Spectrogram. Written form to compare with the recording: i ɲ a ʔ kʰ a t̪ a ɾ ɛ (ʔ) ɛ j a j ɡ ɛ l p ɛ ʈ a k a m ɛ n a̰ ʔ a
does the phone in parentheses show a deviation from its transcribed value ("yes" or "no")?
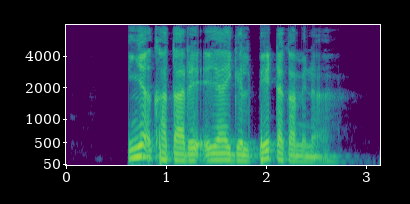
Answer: no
